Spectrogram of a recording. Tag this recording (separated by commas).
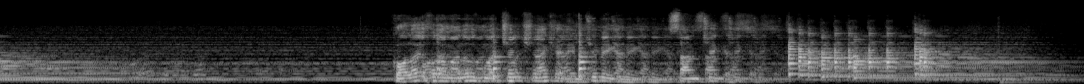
Music, Speech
